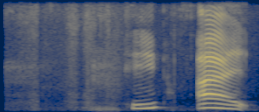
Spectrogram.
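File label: "xi3ai4", Mandarin Chinese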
